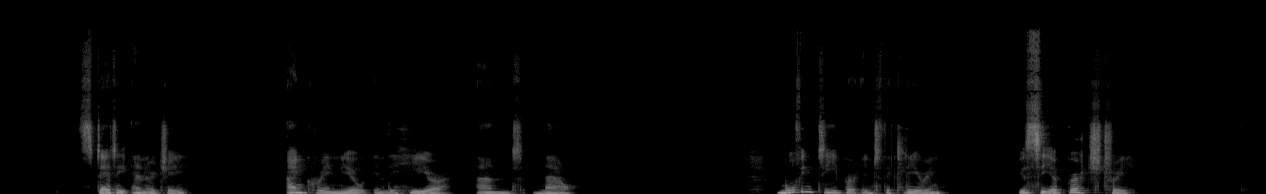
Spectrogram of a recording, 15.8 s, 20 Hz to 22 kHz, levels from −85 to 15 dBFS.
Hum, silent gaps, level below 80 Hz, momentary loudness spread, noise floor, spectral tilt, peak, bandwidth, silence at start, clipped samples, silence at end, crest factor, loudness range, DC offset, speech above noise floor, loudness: none; 2.50-3.02 s, 3.29-3.54 s, 5.77-5.94 s, 7.28-7.34 s, 7.60-7.72 s, 7.81-7.91 s, 8.02-9.18 s, 11.93-12.40 s; -80 dBFS; 11 LU; -72 dBFS; -5.5 dB/octave; -20 dBFS; 17 kHz; 1 s; under 0.1%; 1.7 s; 18 dB; 6 LU; under 0.1%; 36 dB; -37 LUFS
